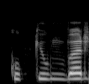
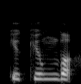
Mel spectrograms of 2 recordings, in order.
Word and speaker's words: cucumber: कुक्यूम्बर नहीं क्यूक्यूम्बर.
